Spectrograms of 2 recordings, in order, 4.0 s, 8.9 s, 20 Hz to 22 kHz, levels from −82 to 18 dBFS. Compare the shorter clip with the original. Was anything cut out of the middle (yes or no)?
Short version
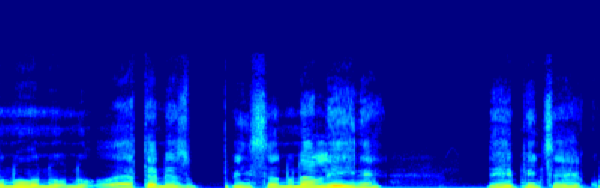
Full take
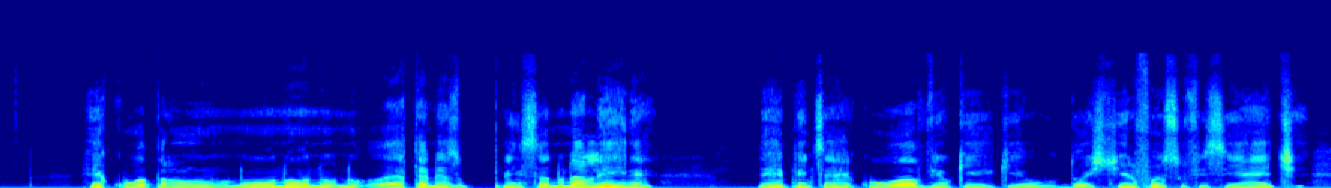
no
